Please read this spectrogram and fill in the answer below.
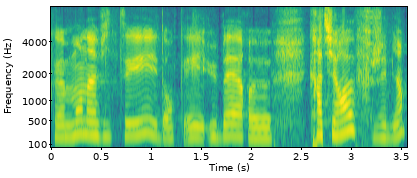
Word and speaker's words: Kratiroff: Donc mon invité donc est Hubert Kratirov, j'ai bien prononcé hein.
